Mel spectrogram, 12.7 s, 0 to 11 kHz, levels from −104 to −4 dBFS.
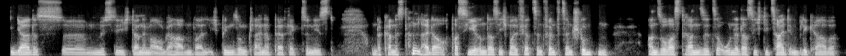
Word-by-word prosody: Ja, 105 -2 +4
das, 105 -1 -2
äh, - - -3
müsste 105 +1 -3
ich 105 0 -4
dann 100 -3 0
im 100 0 0
Auge 95 +1 -3
haben, 100 0 -2
weil 100 +1 -3
ich - - -11
bin 105 -1 +1
so 105 -1 -2
'n 100 0 0
kleiner 100 +1 -1
Perfektionist 105 0 -2 0.5
und 110 - -3
da 105 - -3
kann 105 0 +1
es 100 0 -2
dann 160 +7 +3
leider 110 -4 +3
auch 105 0 -4
passieren, 105 -3 +3
dass 105 +1 +1
ich 110 0 -2
mal 110 -3 +1
14, 110 -1 0
15 110 0 0
Stunden 115 -4 +1 0.5
an 110 -2 +4
sowas 100 -1 +3
dran 105 +1 +3
sitze, 105 +3 -1
ohne 105 0 +2
dass 100 0 0
ich 105 -1 -3
die 105 - -3
Zeit 100 0 +2
im 100 -2 +1
Blick 100 +1 -3
habe. 95 -1 -3
105 Hz, 200 wpm, -22 LUFS, 100-110 Hz, 0.5 s, Ja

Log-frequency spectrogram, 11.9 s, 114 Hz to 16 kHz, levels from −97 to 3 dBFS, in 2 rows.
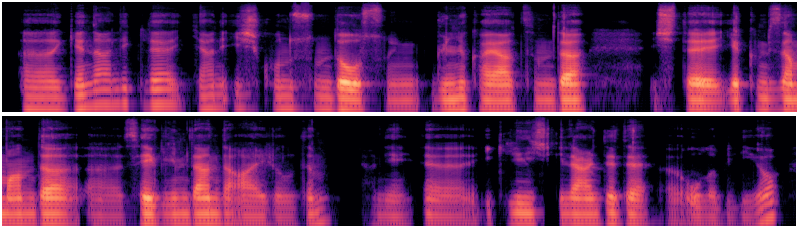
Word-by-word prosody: Iıı, 115 0 -5
genellikle, 160 +7 -6
yani, 125 +1 -9
iş 125 -1 -5
konusunda 115 -1 +1
olsun, 100 -1 +4
günlük 105 +1 -4
hayatımda, 100 +1 +3 0.5
işte, 95 -1 +3
yakın 110 +2 -1
bir 105 - -9
zamanda, 100 -1 +2
ııı, 90 -1 -17
sevgilimden 100 +2 +2
de 100 - -5
ayrıldım. 90 +6 -9 0.3
Hani, 90 0 -17
ııı, 90 -1 -9
ikili 105 - -11
ilişkilerde 100 0 -2
de 95 -1 -2 0.2
olabiliyor 90 - -10
100 Hz, 110 wpm, -26 LUFS, 95-110 Hz, 0.5 s, olsun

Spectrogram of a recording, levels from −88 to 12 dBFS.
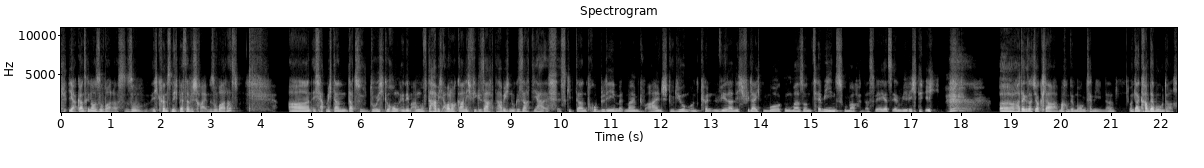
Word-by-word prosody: Ja, 140 - +4
ganz 140 +1 +3
genau 145 -4 +3
so 135 0 -1
war 110 -4 -3
das. - - -11
So 135 0 -3 0.2
ich 160 -3 -5
könnt's 170 +1 +3
nicht 165 -5 +1
besser 150 -3 +3
beschreiben, 110 -6 -3
so 125 +2 -4
war 140 0 +2
das. 265 - -6 0.9
Und 145 -1 +4
ich 155 - -4
habe - - -4
mich 145 -1 -2
dann 140 -1 +2
dazu 130 -4 -2
durchgerungen 165 - 0
in 135 - 0
dem 130 0 +2
Anruf 165 +5 -2
da 145 -4 +1
habe 165 +2 +4
ich 155 - -7
aber 160 +2 +5
noch 155 -2 +1
gar 155 0 +2
nicht 170 - 0
viel 145 - -5
gesagt. 125 +1 -1
Da - - -5
habe 135 +3 +1
ich 130 - -3
nur 140 -2 -3
gesagt: 130 0 -4
„Ja, 140 +2 -5
äh, - - -11
es - - -6
es 150 -2 -13
gibt 165 -1 -12
da 145 - +1
'n 135 0 -3
Problem 130 +5 -1
mit 140 0 -6
meinem 135 -2 -2
dualen 125 +4 -4
Studium 155 +4 -3
und 120 -2 -8
könnten 145 -3 -5
wir 135 0 +2
da 130 0 +1
nicht 135 0 -2
vielleicht 125 -2 -2
morgen 125 +1 -2
mal 120 -1 0
so 120 +1 -6
'n 120 +1 -3
Termin 170 - +1
zu 195 -11 -7
machen, 100 -4 -6
das 100 +4 -17
wär 130 +1 -2
jetzt 140 +1 -1
irgendwie 140 +2 -2
wichtig.“ 155 -3 -2 1.2
Äh, 135 - +5
hat 125 +1 +4
er - - +11
gesagt: 140 -1 +4
„Ja 160 - +6
klar, 115 - +2
machen 120 -1 -3
wir 120 - -1
morgen 115 0 -2
'n - - -14
Termin, 110 -5 -6
ne,“ 125 +11 -8 0.3
und 130 0 -3
dann 150 0 +7
kam 180 +2 +6
der 160 - +11
Montag. 110 -7 -1
140 Hz, 230 wpm, -22 LUFS, 125-150 Hz, 1.2 s, er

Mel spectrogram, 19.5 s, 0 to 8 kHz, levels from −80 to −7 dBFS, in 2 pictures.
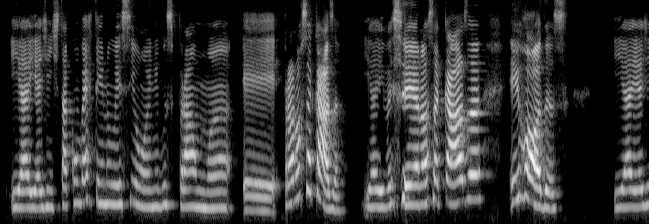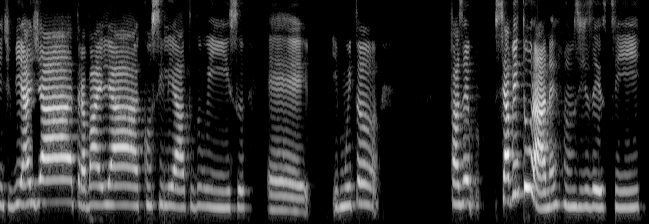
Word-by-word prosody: e 225 +1 -6
aí 220 0 0
a 215 - -4
gente 225 0 -8
tá 245 - -2
convertendo 285 0 -6
esse 270 +2 -5
ônibus 235 +2 -7
pra 235 -2 -2
uma, 220 -1 -6 0.2
eh, 180 -2 -5
pra 285 +3 +1
nossa 385 +6 0
casa. 195 - +4 0.2
E 235 - -10
aí 230 0 -3
vai 250 +3 -7
ser 260 -1 +4
a 260 - +3
nossa 290 +1 +1
casa 290 +2 +4 0.6
em 305 +4 -2
rodas. 235 - +4 0.8
E 225 +1 -10
aí 230 0 -2
a 235 - -3
gente 245 -1 -10
viajar, 295 +3 +4
trabalhar, 260 -1 0
conciliar 250 -2 -4
tudo 240 +1 -15
isso, 225 0 -7 0.4
eh, 190 -3 -6 0.3
e 225 - -13
muito 250 +4 -7 1.4
fazer 280 +1 0
mu 290 0 -21 0.2
se 315 - +3
aventurar, 405 - +6
né, 235 +4 -6
vamos 235 -2 -8
dizer 230 0 -4
assim. 225 0 -9
245 Hz, 130 wpm, -22 LUFS, 225-275 Hz, 1.4 s, aventurar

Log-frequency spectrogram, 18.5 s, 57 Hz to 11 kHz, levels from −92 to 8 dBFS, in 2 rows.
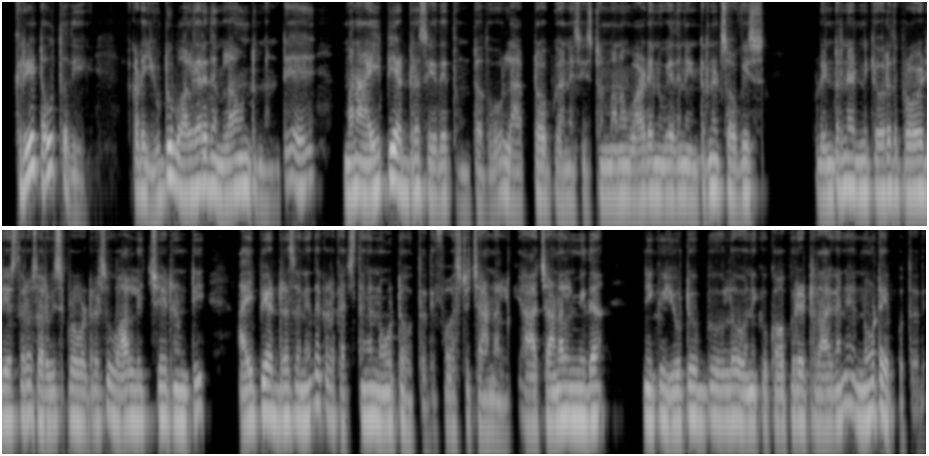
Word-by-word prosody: క్రియేటవుతది. 210 - +3 0.5
అక్కడ 125 - -3
YouTube 145 - +4
algorithm 140 +1 +2
ఎలా 125 +2 0
ఉంటుందంటే 120 +2 -4 0.6
మన 130 - +3 0.2
ఐపీ 145 +5 +4
అడ్రెసేదైతే 125 -4 -1
ఉంటదో 100 0 -8 0.2
ల్యాప్‌టాప్‌గానీ, 110 0 -4
సిస్టమ్ 115 +1 -2
మనం 115 +1 -1
వాడే 120 +3 0
నువ్వేదైనా 120 0 0
ఇంటర్నెట్ 130 +2 +2
సర్వీస్ 125 +1 +1 0.5
ఇప్పుడు 120 - -6
ఇంటర్నెట్ 140 +1 +1
నీకెవరైతే 130 +1 0
ప్రొవైడ్ 130 +1 +2
జేస్తారో 135 +2 +1
సర్విస్ 120 -1 +3
ప్రొవైడర్స్ 125 -1 -1
వాళ్ళు 125 +2 +1
ఇచ్చేటువంటి 130 0 +1 0.5
ఐపీ 135 +3 +1
అడ్రెసనేది 135 +3 +1
అక్కడ 150 -6 -5
ఖచ్చితంగా 135 +3 0
నోటవుతది 120 -3 -4
ఫస్ట్ 110 +1 -1
చానెల్‌కి. 105 -3 -5
ఆ - - +1
చానెల్ 130 +2 +3
మీద 130 +1 +3 0.5
నీకు 130 +2 -1
యూట్యూబ్‌లో 130 0 0
నీకు 120 0 -4
కాపొరేట్ 125 +2 -1
రాగానే 130 +9 -1 0.2
నోటైపోతది. 125 - -2
125 Hz, 135 wpm, -28 LUFS, 120-135 Hz, 0.6 s, YouTube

